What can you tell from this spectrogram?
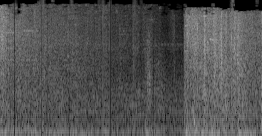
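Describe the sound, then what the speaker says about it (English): Gunfire and booms in the video game Fortnite, a loud, dense burst of noisy shots and impacts that briefly drops and then swells again, without talk. "Someone's shooting at me."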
